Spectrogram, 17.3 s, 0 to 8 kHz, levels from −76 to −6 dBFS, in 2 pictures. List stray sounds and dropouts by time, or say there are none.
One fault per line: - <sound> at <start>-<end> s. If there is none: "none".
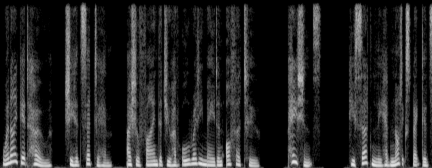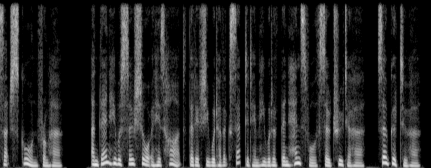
none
